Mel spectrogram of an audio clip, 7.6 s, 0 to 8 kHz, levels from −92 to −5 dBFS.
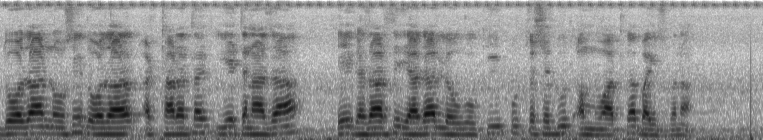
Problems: constant background noise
